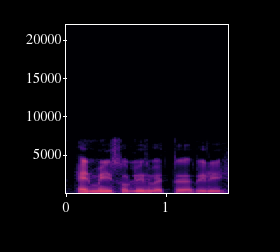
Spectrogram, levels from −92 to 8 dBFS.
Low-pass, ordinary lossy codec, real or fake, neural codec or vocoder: 7.2 kHz; none; real; none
